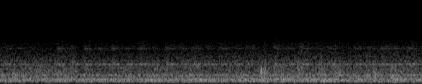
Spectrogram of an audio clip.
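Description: Steady low rumble of electric streetcars in a streetcar barn.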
